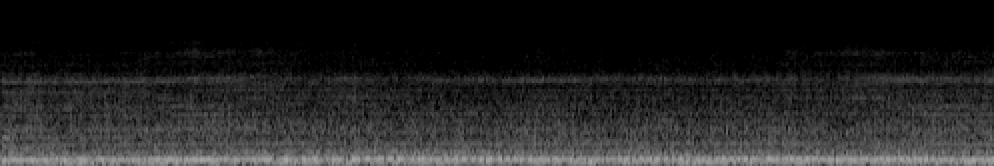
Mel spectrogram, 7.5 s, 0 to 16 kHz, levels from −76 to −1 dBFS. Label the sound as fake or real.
real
